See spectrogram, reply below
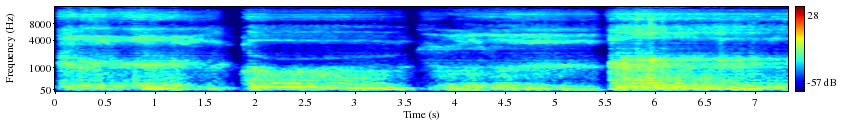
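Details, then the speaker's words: Likely imitated loud snoring, done at night as a prank on a father trying to sleep: slow, deep rattling snores, about three long breaths in seven seconds, each ending in a brief pause. "अरे भाई नींद आ रही है, क्यों खर्राटे भर रहा है? आराम से सो जा। मैं थोड़ी भर रहा हूँ, आ रही है घराटे, क्या करूँ?"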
